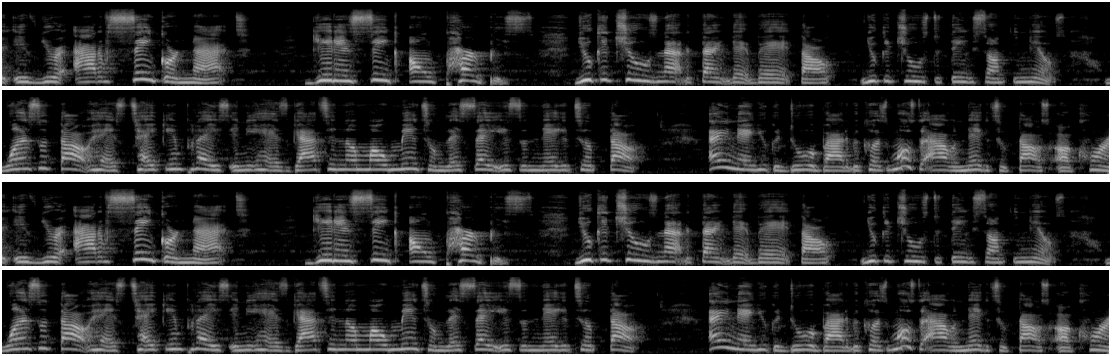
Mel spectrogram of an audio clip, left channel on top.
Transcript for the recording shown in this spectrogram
if you're out of sync or not. Get in sync on purpose. You could choose not to think that bad thought. You could choose to think something else. Once a thought has taken place and it has gotten a momentum, let's say it's a negative thought, ain't nothing you could do about it, because most of our negative thoughts are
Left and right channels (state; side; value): identical; both; correlation 1.00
